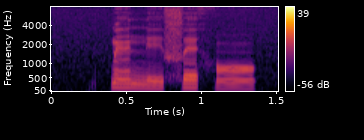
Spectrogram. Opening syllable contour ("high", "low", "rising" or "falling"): high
